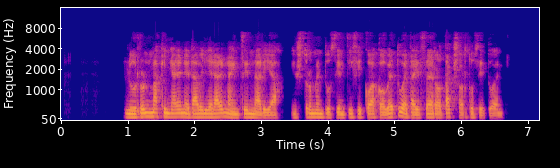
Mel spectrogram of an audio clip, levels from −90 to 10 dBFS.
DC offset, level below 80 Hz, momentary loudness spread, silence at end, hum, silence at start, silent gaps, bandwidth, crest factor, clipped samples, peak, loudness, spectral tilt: under 0.1%; -44 dBFS; 8 LU; 0.55 s; none; 0.95 s; 3.35-3.44 s; 7.4 kHz; 16 dB; under 0.1%; 0 dBFS; -15 LUFS; -7.5 dB/octave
